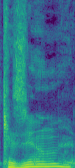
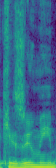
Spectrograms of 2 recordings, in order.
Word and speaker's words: Kazoom: Uh it's Kazoom. A lot of people say kazumi, but it's kazoom.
